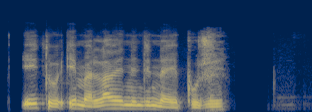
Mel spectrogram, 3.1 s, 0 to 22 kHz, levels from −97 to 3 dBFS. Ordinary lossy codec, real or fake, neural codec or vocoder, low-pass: Opus, 24 kbps; real; none; 7.2 kHz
